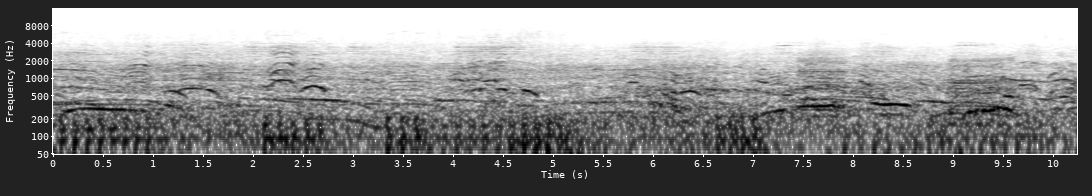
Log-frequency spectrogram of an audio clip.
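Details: Milking cows at a busy village cattle market low and moo repeatedly over steady background crowd chatter and murmuring.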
